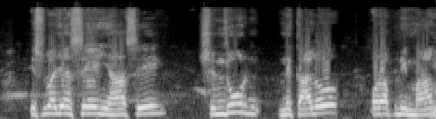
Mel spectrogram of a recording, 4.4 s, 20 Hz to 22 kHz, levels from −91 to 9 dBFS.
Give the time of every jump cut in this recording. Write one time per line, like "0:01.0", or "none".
none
